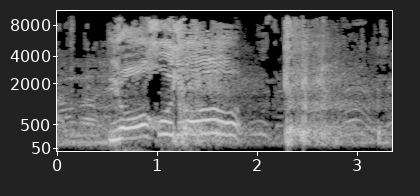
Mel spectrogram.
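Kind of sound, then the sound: impact, gunshots fired by security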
